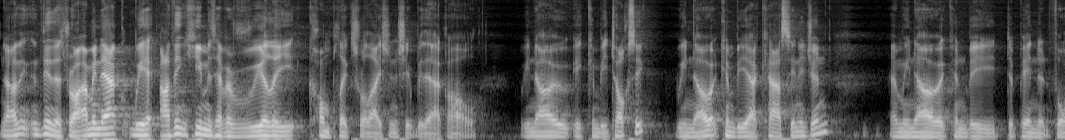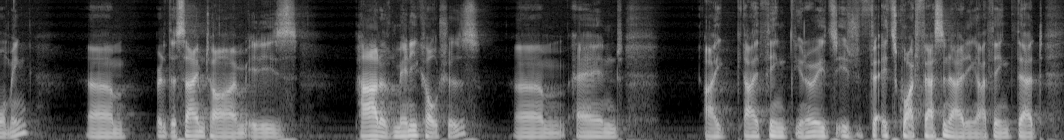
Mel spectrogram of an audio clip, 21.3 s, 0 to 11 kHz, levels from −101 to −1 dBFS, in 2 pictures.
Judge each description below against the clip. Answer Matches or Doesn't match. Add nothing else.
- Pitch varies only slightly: Doesn't match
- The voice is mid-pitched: Doesn't match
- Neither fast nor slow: Matches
